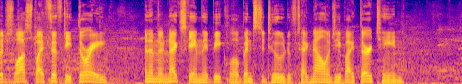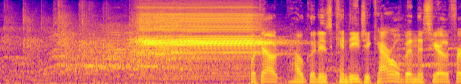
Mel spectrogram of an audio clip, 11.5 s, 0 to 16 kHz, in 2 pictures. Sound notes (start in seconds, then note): 7.4 buzzer blares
